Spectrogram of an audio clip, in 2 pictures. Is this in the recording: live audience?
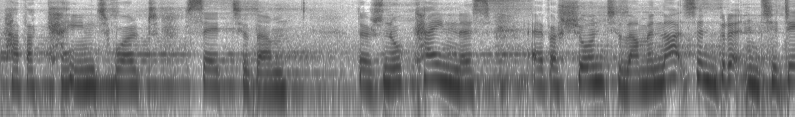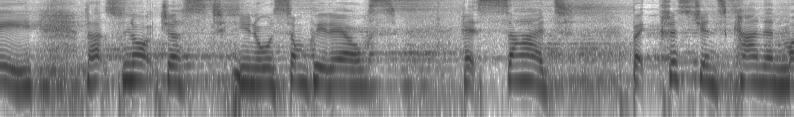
yes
